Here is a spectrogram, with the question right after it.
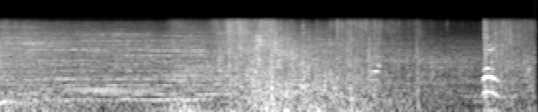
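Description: Expelliarmus spell cast in Hogwarts Legacy on PC, a loud booming magical blast swelling under a voice speaking, followed by a sharp bright burst near the end.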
